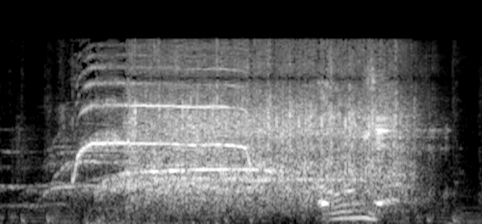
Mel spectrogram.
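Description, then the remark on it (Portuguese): A crowd applause and cheering sound effect, put in by the editor as applause for the editors, swells in quickly, dense and loud, with high whistles and whoops riding on top, then fades away after about four seconds. “Editor, coloca a salva de palmas aqui pra gente.”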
